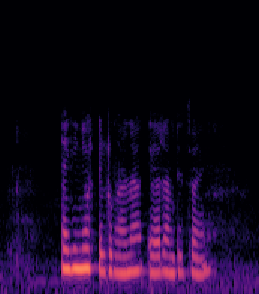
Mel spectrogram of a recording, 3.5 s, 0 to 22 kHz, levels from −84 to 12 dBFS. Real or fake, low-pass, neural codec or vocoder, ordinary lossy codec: fake; 7.2 kHz; codec, 16 kHz, 2 kbps, FunCodec, trained on Chinese and English, 25 frames a second; none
